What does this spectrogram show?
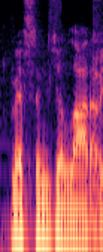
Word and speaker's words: Messengelato: And this one I will special summon Messengelo or whatever. That will let me bring out my Salon. And my Salon will allow me to bring out two monsters. I will special summon Messengelato. Messengelato, yeah, that's how you say it.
